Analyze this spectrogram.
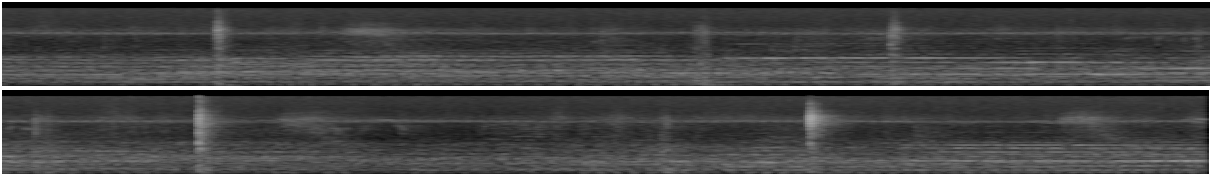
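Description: A shovel scrapes and thuds into loose soil.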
